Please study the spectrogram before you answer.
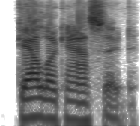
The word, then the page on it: gallic acid: American English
